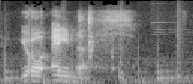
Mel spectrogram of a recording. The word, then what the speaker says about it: Uranus: Ethan, it's pronounced your anus.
